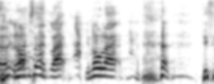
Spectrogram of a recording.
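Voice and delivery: amused, laughing aside. Real, not acted. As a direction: break into giggles mid-sentence. Laughs mid-point.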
